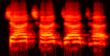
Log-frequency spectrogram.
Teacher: च छ ज झ स्पर्श संघर्षी व्यंजन है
